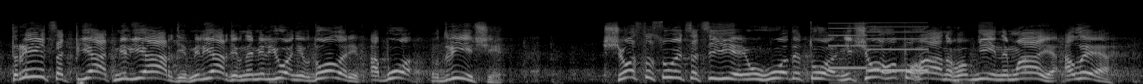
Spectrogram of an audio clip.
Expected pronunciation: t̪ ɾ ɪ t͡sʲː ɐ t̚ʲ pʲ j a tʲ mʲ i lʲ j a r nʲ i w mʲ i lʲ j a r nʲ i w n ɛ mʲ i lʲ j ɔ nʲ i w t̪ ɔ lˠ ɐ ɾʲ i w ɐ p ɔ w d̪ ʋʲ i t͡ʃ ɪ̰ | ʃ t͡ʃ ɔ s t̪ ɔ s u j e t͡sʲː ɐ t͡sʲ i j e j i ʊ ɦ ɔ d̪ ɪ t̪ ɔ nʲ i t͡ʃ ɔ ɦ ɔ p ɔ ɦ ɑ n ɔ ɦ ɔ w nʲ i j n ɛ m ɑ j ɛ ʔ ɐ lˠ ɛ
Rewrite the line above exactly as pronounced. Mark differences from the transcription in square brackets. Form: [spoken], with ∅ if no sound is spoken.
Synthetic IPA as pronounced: t̪ ɾ ɪ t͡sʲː ɐ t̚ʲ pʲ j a tʲ mʲ i lʲ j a r [dʲ] i w mʲ i lʲ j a r [dʲ] i w n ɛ mʲ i lʲ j ɔ nʲ i w [d̪] ɔ lˠ ɐ ɾʲ i w ɐ [b] ɔ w d̪ ʋʲ i t͡ʃ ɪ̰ | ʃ t͡ʃ ɔ s t̪ ɔ s u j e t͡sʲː ɐ t͡sʲ i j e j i ʊ ɦ ɔ d̪ ɪ t̪ ɔ nʲ i t͡ʃ ɔ ɦ ɔ p ɔ ɦ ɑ n ɔ ɦ ɔ w nʲ i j n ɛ m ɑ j ɛ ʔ ɐ lˠ ɛ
